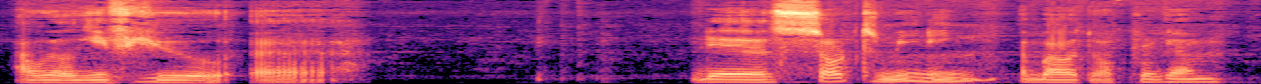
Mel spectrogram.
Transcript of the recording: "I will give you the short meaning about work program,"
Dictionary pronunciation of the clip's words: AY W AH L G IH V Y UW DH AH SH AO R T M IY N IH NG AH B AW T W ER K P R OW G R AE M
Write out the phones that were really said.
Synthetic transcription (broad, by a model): AY W AH L G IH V Y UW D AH S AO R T M IY N IH NG AH B AW T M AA P R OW G R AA M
